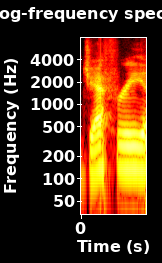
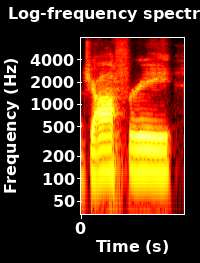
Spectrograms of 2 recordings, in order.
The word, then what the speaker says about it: Joffrey: So he's saying, like, at times he's saying Jeffrey instead of Joffrey.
